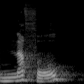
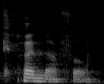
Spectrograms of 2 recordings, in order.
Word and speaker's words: Knuffle: canuffle Bunny and um Knuffle is a Dutch word and some people pronounce it Knuffle the silent k and some people say kanuffle um so today we're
